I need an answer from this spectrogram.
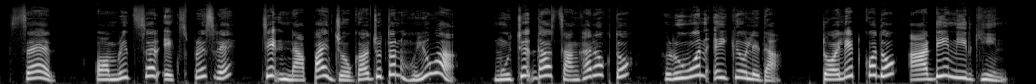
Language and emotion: Santali, disgusted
